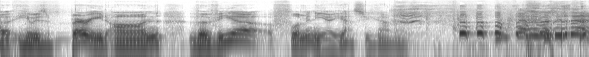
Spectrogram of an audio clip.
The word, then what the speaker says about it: Via Flaminia: Why do you pronounce it? Let me see. Okay. He was buried on the Via Flaminia.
